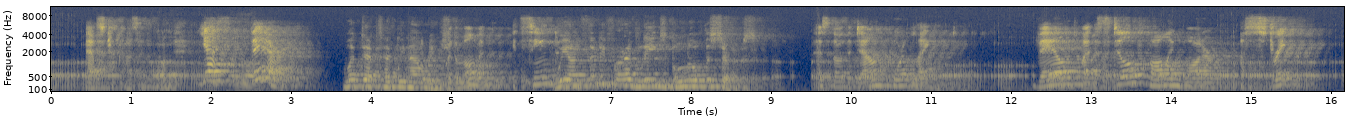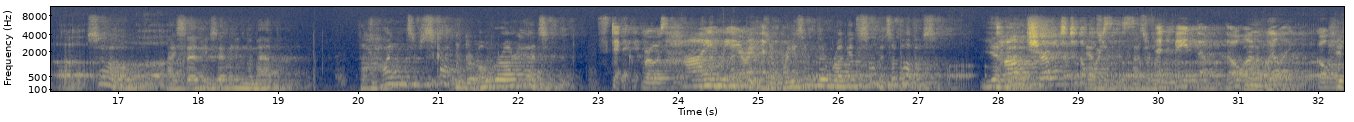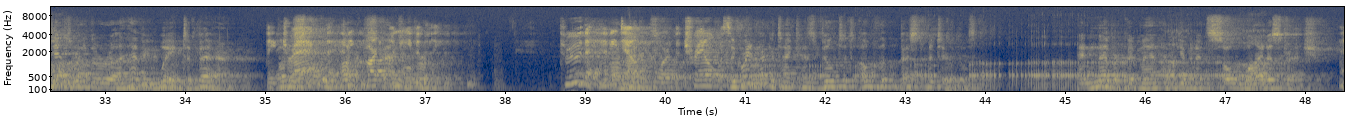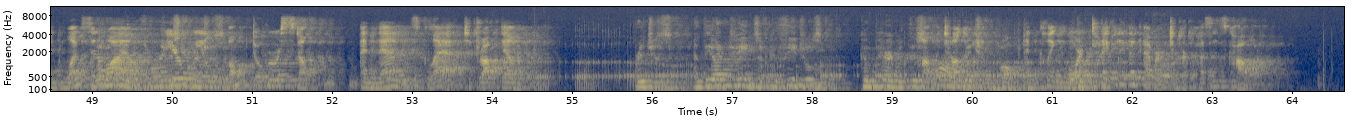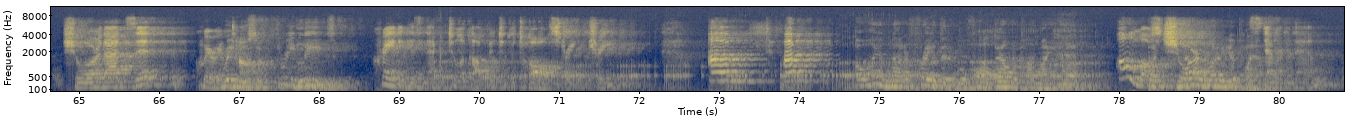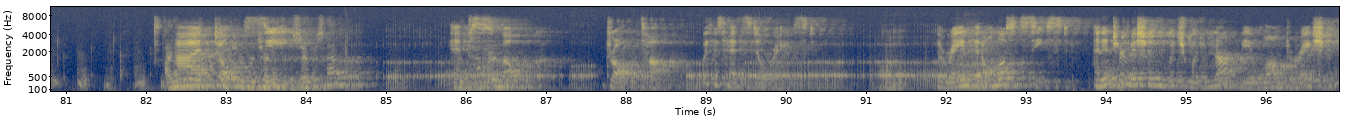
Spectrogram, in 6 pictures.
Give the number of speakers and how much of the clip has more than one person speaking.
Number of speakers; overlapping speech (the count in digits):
2, about 22%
